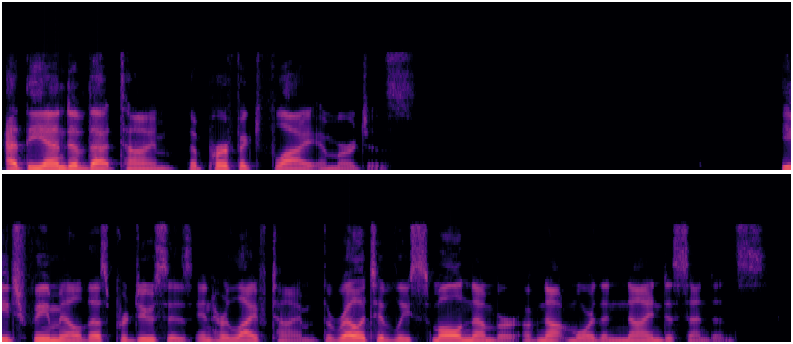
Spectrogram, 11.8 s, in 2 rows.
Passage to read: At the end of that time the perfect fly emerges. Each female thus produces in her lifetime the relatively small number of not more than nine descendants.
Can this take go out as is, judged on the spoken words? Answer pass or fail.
pass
